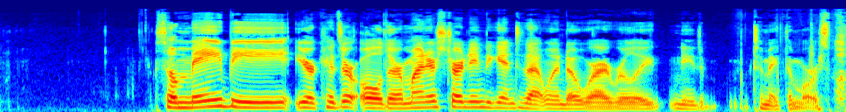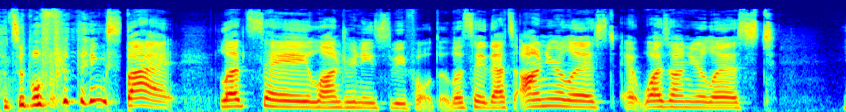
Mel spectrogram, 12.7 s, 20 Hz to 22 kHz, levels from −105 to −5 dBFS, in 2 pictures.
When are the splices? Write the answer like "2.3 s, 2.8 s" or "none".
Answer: 7.2 s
